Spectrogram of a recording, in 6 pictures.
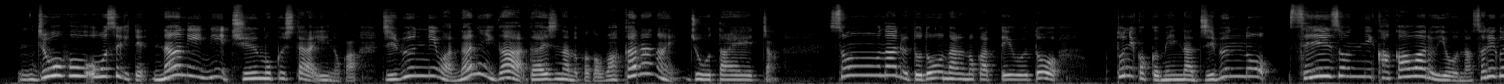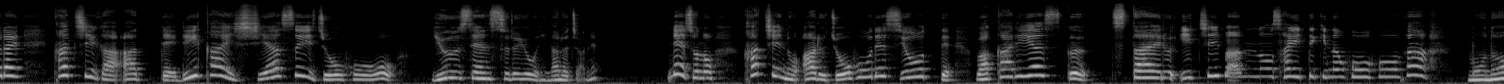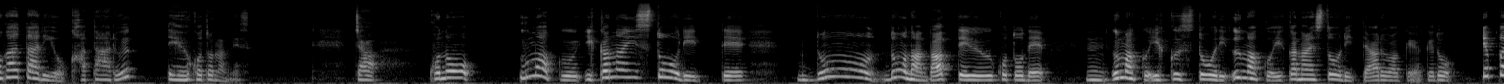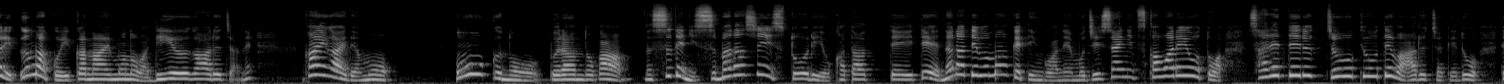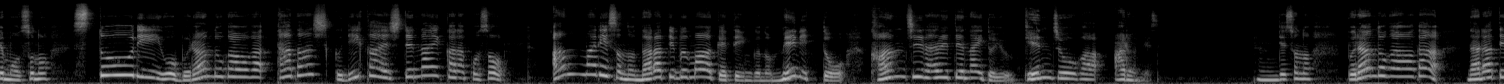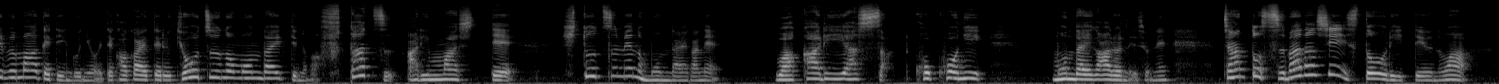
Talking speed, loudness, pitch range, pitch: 320 characters per minute, -28 LUFS, 220-355 Hz, 265 Hz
